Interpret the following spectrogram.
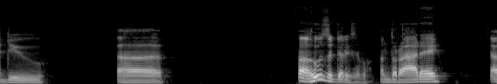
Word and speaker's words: Andrade: Andrade. I always try and roll the R's in Andrade.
